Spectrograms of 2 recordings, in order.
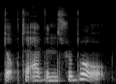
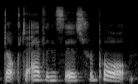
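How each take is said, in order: First: The name ends in a plain z sound. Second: The name ends with an extra iz syllable. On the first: "for those who pronounce it Doctor Evans' report" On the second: "for those who pronounce it Doctor Evans's report"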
